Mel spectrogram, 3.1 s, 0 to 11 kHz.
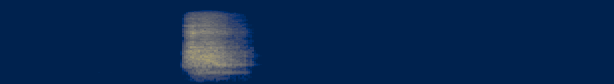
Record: {"exhalation_length": "3.1 s", "exhalation_amplitude": 10430, "exhalation_signal_mean_std_ratio": 0.22, "survey_phase": "beta (2021-08-13 to 2022-03-07)", "age": "18-44", "gender": "Female", "wearing_mask": "No", "symptom_runny_or_blocked_nose": true, "smoker_status": "Never smoked", "respiratory_condition_asthma": true, "respiratory_condition_other": false, "recruitment_source": "REACT", "submission_delay": "2 days", "covid_test_result": "Negative", "covid_test_method": "RT-qPCR", "influenza_a_test_result": "Negative", "influenza_b_test_result": "Negative"}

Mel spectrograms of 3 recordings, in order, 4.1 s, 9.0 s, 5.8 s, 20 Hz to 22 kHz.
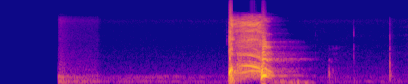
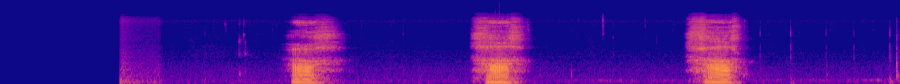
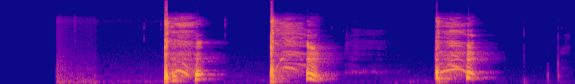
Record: {"cough_length": "4.1 s", "cough_amplitude": 26028, "cough_signal_mean_std_ratio": 0.25, "exhalation_length": "9.0 s", "exhalation_amplitude": 24783, "exhalation_signal_mean_std_ratio": 0.27, "three_cough_length": "5.8 s", "three_cough_amplitude": 26028, "three_cough_signal_mean_std_ratio": 0.3, "survey_phase": "beta (2021-08-13 to 2022-03-07)", "age": "65+", "gender": "Male", "wearing_mask": "No", "symptom_none": true, "smoker_status": "Never smoked", "respiratory_condition_asthma": false, "respiratory_condition_other": true, "recruitment_source": "REACT", "submission_delay": "2 days", "covid_test_result": "Negative", "covid_test_method": "RT-qPCR", "influenza_a_test_result": "Unknown/Void", "influenza_b_test_result": "Unknown/Void"}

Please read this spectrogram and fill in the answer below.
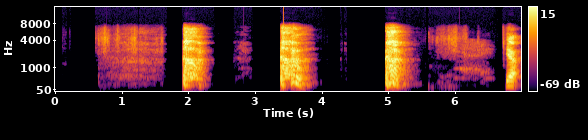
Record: {"three_cough_length": "7.0 s", "three_cough_amplitude": 25126, "three_cough_signal_mean_std_ratio": 0.32, "survey_phase": "alpha (2021-03-01 to 2021-08-12)", "age": "18-44", "gender": "Male", "wearing_mask": "No", "symptom_none": true, "smoker_status": "Current smoker (e-cigarettes or vapes only)", "respiratory_condition_asthma": true, "respiratory_condition_other": false, "recruitment_source": "REACT", "submission_delay": "1 day", "covid_test_result": "Negative", "covid_test_method": "RT-qPCR"}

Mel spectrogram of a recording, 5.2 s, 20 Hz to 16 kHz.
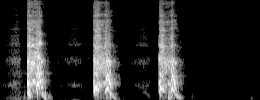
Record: {"three_cough_length": "5.2 s", "three_cough_amplitude": 32768, "three_cough_signal_mean_std_ratio": 0.37, "survey_phase": "beta (2021-08-13 to 2022-03-07)", "age": "45-64", "gender": "Female", "wearing_mask": "No", "symptom_cough_any": true, "symptom_runny_or_blocked_nose": true, "symptom_fatigue": true, "symptom_fever_high_temperature": true, "symptom_headache": true, "symptom_onset": "2 days", "smoker_status": "Never smoked", "respiratory_condition_asthma": false, "respiratory_condition_other": false, "recruitment_source": "Test and Trace", "submission_delay": "1 day", "covid_test_result": "Positive", "covid_test_method": "RT-qPCR", "covid_ct_value": 18.9, "covid_ct_gene": "ORF1ab gene", "covid_ct_mean": 18.9, "covid_viral_load": "610000 copies/ml", "covid_viral_load_category": "Low viral load (10K-1M copies/ml)"}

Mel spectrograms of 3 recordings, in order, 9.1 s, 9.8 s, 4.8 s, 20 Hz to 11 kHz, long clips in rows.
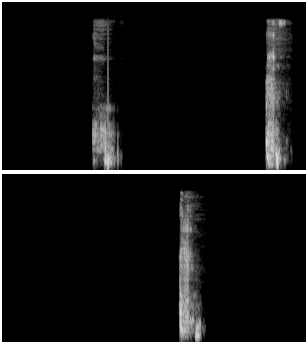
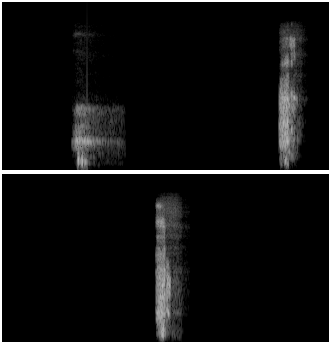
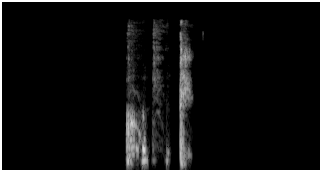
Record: {"three_cough_length": "9.1 s", "three_cough_amplitude": 31829, "three_cough_signal_mean_std_ratio": 0.2, "exhalation_length": "9.8 s", "exhalation_amplitude": 8861, "exhalation_signal_mean_std_ratio": 0.2, "cough_length": "4.8 s", "cough_amplitude": 20573, "cough_signal_mean_std_ratio": 0.2, "survey_phase": "beta (2021-08-13 to 2022-03-07)", "age": "45-64", "gender": "Male", "wearing_mask": "No", "symptom_none": true, "smoker_status": "Never smoked", "respiratory_condition_asthma": false, "respiratory_condition_other": false, "recruitment_source": "REACT", "submission_delay": "1 day", "covid_test_result": "Negative", "covid_test_method": "RT-qPCR"}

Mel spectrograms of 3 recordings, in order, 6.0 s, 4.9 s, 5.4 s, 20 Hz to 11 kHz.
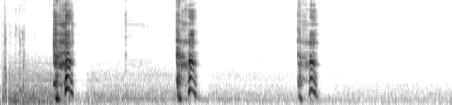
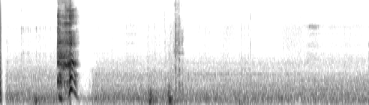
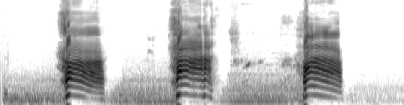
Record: {"three_cough_length": "6.0 s", "three_cough_amplitude": 32768, "three_cough_signal_mean_std_ratio": 0.29, "cough_length": "4.9 s", "cough_amplitude": 32768, "cough_signal_mean_std_ratio": 0.34, "exhalation_length": "5.4 s", "exhalation_amplitude": 32768, "exhalation_signal_mean_std_ratio": 0.44, "survey_phase": "beta (2021-08-13 to 2022-03-07)", "age": "45-64", "gender": "Female", "wearing_mask": "No", "symptom_none": true, "symptom_onset": "6 days", "smoker_status": "Current smoker (1 to 10 cigarettes per day)", "respiratory_condition_asthma": false, "respiratory_condition_other": false, "recruitment_source": "REACT", "submission_delay": "1 day", "covid_test_result": "Negative", "covid_test_method": "RT-qPCR", "influenza_a_test_result": "Negative", "influenza_b_test_result": "Negative"}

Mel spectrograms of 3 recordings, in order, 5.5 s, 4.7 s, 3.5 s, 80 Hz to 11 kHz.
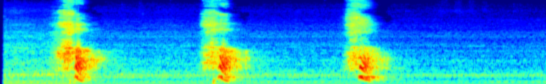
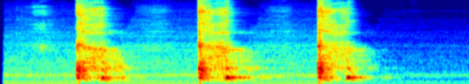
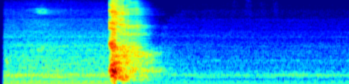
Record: {"exhalation_length": "5.5 s", "exhalation_amplitude": 29558, "exhalation_signal_mean_std_ratio": 0.34, "three_cough_length": "4.7 s", "three_cough_amplitude": 32768, "three_cough_signal_mean_std_ratio": 0.38, "cough_length": "3.5 s", "cough_amplitude": 32768, "cough_signal_mean_std_ratio": 0.2, "survey_phase": "beta (2021-08-13 to 2022-03-07)", "age": "45-64", "gender": "Female", "wearing_mask": "No", "symptom_runny_or_blocked_nose": true, "symptom_fatigue": true, "smoker_status": "Ex-smoker", "respiratory_condition_asthma": false, "respiratory_condition_other": false, "recruitment_source": "REACT", "submission_delay": "2 days", "covid_test_result": "Negative", "covid_test_method": "RT-qPCR"}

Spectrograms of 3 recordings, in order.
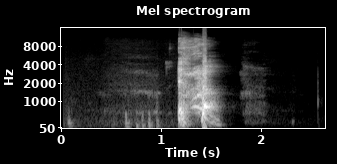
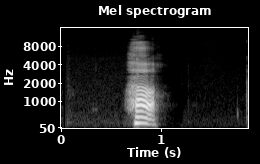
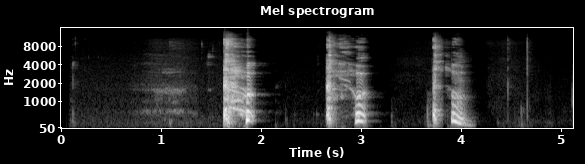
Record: {"cough_length": "2.6 s", "cough_amplitude": 32768, "cough_signal_mean_std_ratio": 0.24, "exhalation_length": "1.9 s", "exhalation_amplitude": 31255, "exhalation_signal_mean_std_ratio": 0.27, "three_cough_length": "5.1 s", "three_cough_amplitude": 30835, "three_cough_signal_mean_std_ratio": 0.27, "survey_phase": "beta (2021-08-13 to 2022-03-07)", "age": "45-64", "gender": "Female", "wearing_mask": "No", "symptom_none": true, "smoker_status": "Never smoked", "respiratory_condition_asthma": false, "respiratory_condition_other": false, "recruitment_source": "REACT", "submission_delay": "11 days", "covid_test_result": "Negative", "covid_test_method": "RT-qPCR"}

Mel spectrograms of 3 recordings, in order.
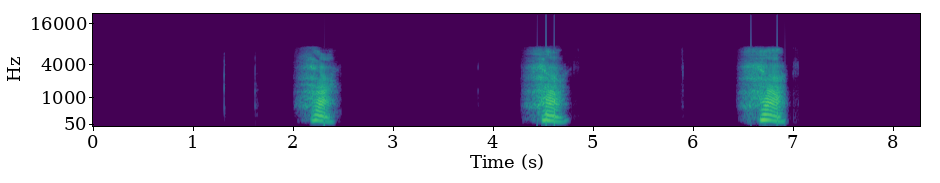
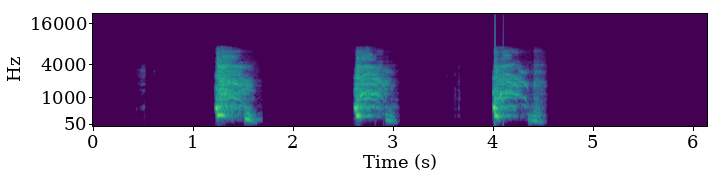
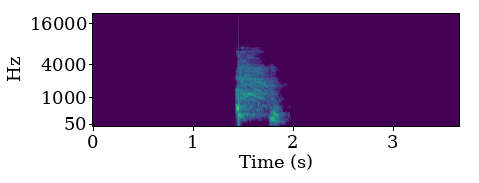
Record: {"exhalation_length": "8.3 s", "exhalation_amplitude": 26875, "exhalation_signal_mean_std_ratio": 0.23, "three_cough_length": "6.1 s", "three_cough_amplitude": 24310, "three_cough_signal_mean_std_ratio": 0.28, "cough_length": "3.7 s", "cough_amplitude": 10916, "cough_signal_mean_std_ratio": 0.18, "survey_phase": "alpha (2021-03-01 to 2021-08-12)", "age": "18-44", "gender": "Male", "wearing_mask": "Yes", "symptom_none": true, "smoker_status": "Never smoked", "respiratory_condition_asthma": true, "respiratory_condition_other": false, "recruitment_source": "Test and Trace", "submission_delay": "0 days", "covid_test_result": "Negative", "covid_test_method": "LFT"}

